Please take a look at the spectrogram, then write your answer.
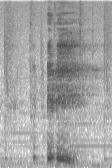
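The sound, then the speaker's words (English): A single short, rough throat-clearing cough caused by allergies, moderately loud, lasting under half a second against a quiet background. “It's just every once in a while I get a cough.”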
